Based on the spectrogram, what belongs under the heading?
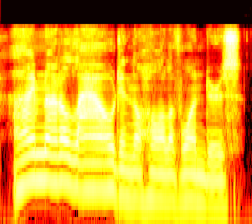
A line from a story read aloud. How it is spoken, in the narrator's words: Sabrina sighed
